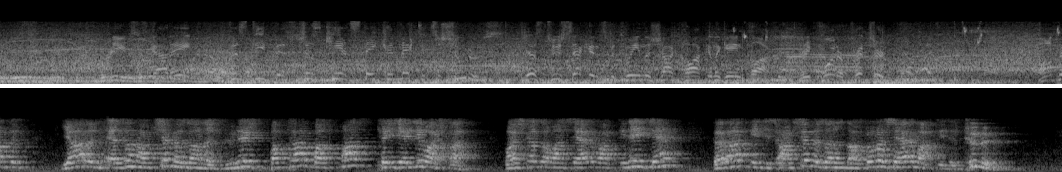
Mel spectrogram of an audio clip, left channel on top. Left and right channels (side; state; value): both; different; correlation 0.00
